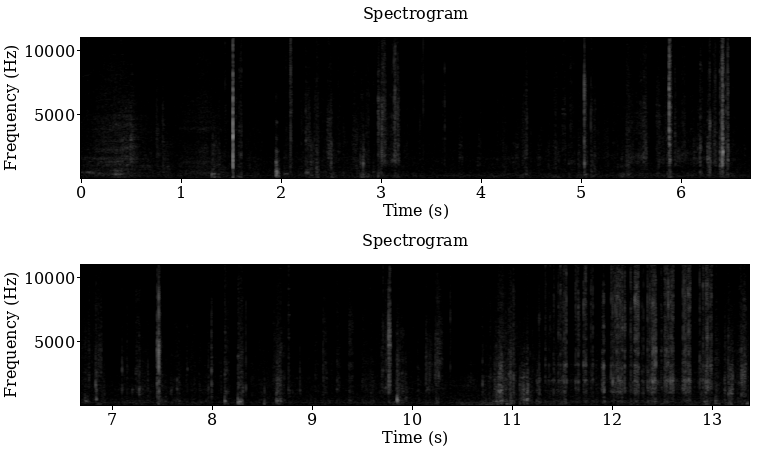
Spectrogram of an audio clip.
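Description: Scattered light clicks and taps as foil-wrapped lithium polymer pouch cells with bolted aluminium tab plates are handled on a bench, with a denser run of crinkling and clicking near the end.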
